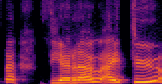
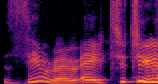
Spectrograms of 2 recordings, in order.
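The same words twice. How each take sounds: First: Said in the usual way. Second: "zero eight two" spelled out slowly, each digit said carefully and loudly; careful phone number. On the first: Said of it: "so that nobody noticed". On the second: Shown as a demonstration. Answering the phone, hiding her accent: slow careful digits. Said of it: "I tried to answer the phone".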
